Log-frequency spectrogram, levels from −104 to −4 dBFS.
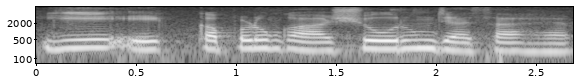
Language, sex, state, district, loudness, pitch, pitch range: Hindi, female, Punjab, Pathankot, -16 LUFS, 225 Hz, 200-235 Hz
